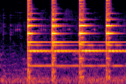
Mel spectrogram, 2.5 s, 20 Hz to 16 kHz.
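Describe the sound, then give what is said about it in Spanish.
A railway station bell, the first bell installed at the stop in Málaga, Spain, now at the door of the Renfe Cultural Centre, is struck four times at a steady pace to signal that train number 3 has passed. Each loud metallic clang rings with bright overtones that linger and overlap with the next strike, with no talking. “Y sobre todo que la campana es la primera campana que pusieron en la parada de Málaga”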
